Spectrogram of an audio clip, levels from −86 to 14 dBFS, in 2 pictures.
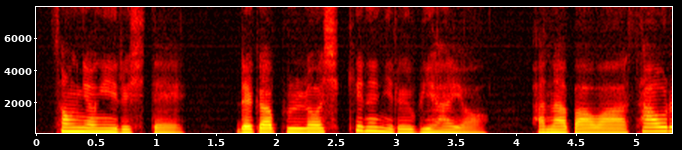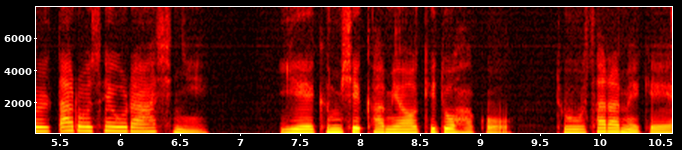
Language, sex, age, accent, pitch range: Korean, female, 20-39, native, 155-210 Hz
